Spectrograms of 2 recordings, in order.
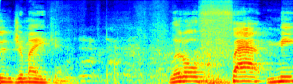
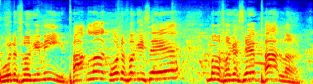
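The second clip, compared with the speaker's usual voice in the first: put-on indignant Jamaican accent, louder and higher, laughing through it; Jamaican heckler; 6 semitones higher, 5 dB louder than usual. Audience guy mishearing Potter as potluck, loud Jamaican indignation. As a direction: mishear the name and get offended in patois. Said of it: "my boy's back here like".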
